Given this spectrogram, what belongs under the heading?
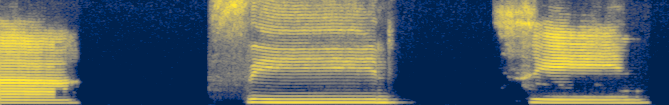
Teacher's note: আর হচ্ছে সিনের মাখরাজটা হচ্ছে আপু নিচের সাথে সিনের মাখরাজটা হচ্ছে জিহ্বার আগা দুই দাঁতের নিচের দুই দাঁতের আগা বা পেটের সাথে লাগিয়ে সিনটা উচ্চারিত হয়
